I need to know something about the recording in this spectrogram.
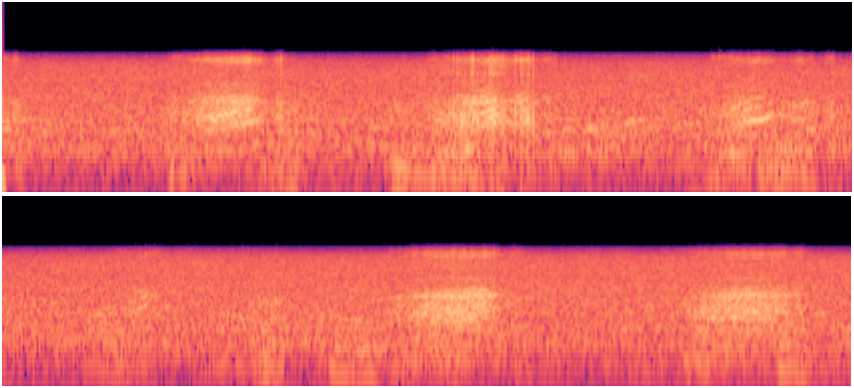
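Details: Rhythmic rough snoring on the in-breaths about every three seconds, with some pauses, over steady room hiss; ordinary snoring.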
